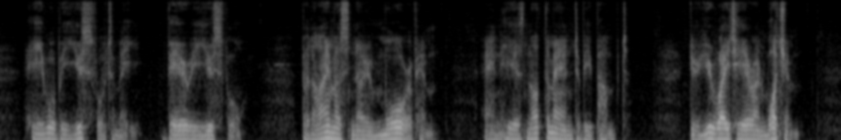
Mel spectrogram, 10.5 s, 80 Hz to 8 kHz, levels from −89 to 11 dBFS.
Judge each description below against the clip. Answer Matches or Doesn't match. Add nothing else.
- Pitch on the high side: Doesn't match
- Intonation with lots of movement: Doesn't match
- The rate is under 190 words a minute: Matches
